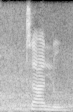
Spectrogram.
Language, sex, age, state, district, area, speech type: Marathi, female, 18-30, Maharashtra, Mumbai City, urban, read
